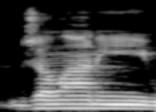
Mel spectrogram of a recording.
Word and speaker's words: Jelani: mine um then they also drafted joe jalen jelani woods that's how you pronounce that i don't know why i fumbled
